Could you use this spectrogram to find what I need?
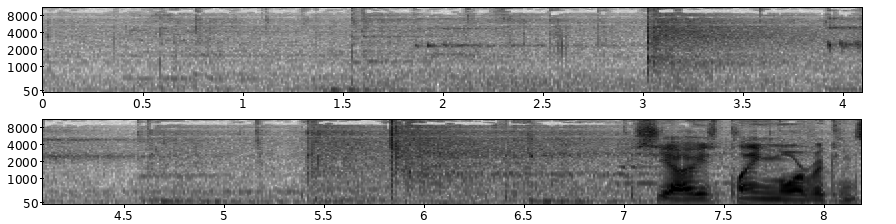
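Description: A badminton racket hits a shuttlecock with sharp pops.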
